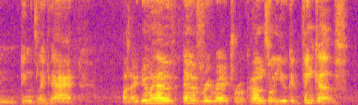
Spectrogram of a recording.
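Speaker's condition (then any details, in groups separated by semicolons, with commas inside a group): Cerebral palsy; limbs affected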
